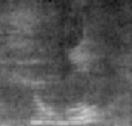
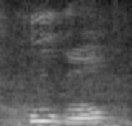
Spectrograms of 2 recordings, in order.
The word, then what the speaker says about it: Hugo: It's not Hugo, it's Hugo Boss.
